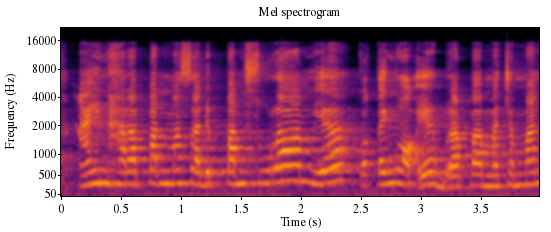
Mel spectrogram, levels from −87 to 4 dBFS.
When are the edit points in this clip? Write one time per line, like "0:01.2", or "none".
none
